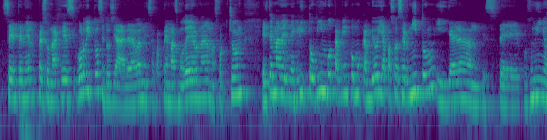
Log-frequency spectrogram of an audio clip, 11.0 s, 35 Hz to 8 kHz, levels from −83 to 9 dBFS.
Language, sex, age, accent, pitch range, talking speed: Spanish, male, 30-49, Mexican, 165-215 Hz, 180 wpm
